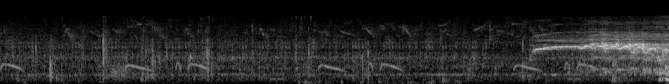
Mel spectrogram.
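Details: Crioulo foal from the Grande Sertão Veredas line (Goleiro, Goiaba or Gaivota): a loud, high, wavering whinny bursts in near the end, after a steady run of short downslurred chirps repeated about twice a second in the background.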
